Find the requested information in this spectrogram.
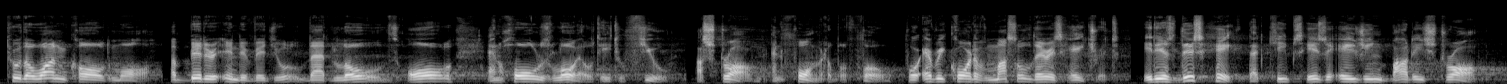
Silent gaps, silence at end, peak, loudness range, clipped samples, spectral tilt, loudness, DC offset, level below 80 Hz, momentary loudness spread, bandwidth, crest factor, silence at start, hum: none; 0.15 s; -2 dBFS; 3 LU; under 0.1%; -4.5 dB/octave; -16 LUFS; under 0.1%; -64 dBFS; 13 LU; 10.5 kHz; 16 dB; 0.05 s; none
